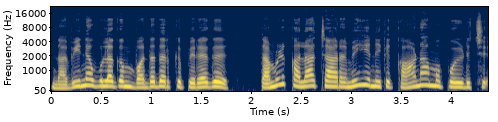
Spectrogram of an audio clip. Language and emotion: Tamil, sad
